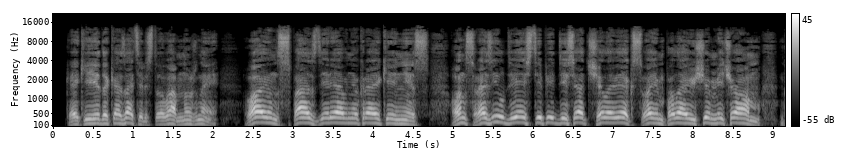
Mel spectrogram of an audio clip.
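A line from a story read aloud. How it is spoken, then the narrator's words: Loud. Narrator (Russian): громко сказал он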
